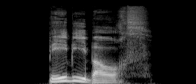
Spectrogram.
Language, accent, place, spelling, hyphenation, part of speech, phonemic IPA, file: German, Germany, Berlin, Babybauchs, Ba‧by‧bauchs, noun, /ˈbeːbiˌbaʊ̯xs/, De-Babybauchs.ogg
- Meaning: genitive singular of Babybauch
